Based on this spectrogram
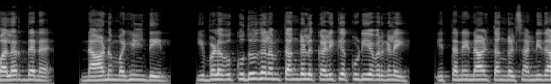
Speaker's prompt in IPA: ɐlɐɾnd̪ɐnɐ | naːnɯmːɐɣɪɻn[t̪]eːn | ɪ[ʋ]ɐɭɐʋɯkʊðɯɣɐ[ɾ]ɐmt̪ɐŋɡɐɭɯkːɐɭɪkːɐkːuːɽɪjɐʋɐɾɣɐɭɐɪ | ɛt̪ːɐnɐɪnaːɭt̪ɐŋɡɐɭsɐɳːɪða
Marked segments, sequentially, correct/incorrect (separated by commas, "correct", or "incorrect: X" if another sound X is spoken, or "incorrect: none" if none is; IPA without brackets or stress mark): incorrect: d̪, incorrect: ʋː, incorrect: l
